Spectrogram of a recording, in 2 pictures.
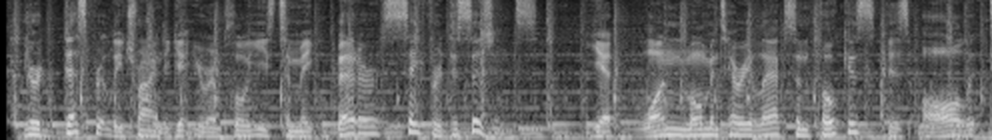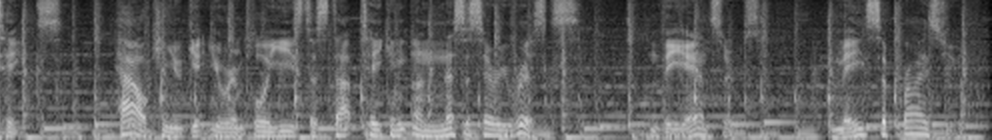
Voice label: narration voice over risks, Corporate, Urgent; Company Risk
